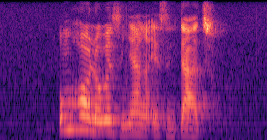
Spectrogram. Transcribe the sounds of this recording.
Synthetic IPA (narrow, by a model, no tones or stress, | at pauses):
um̩hɔlɔweziɲaŋa̰ʔezintʼaːtʰu̥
